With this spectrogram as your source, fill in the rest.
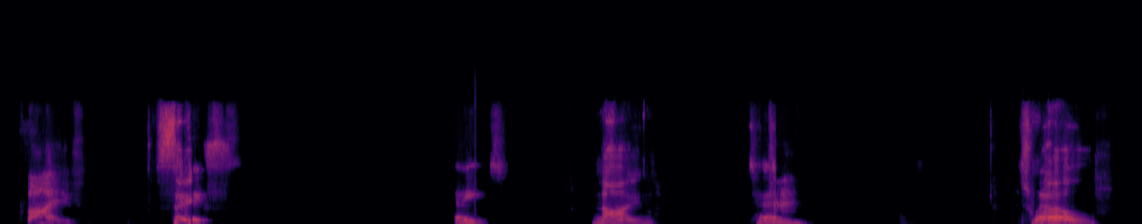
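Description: A woman speaks slowly through an online call, calling out numbers with pauses between them.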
